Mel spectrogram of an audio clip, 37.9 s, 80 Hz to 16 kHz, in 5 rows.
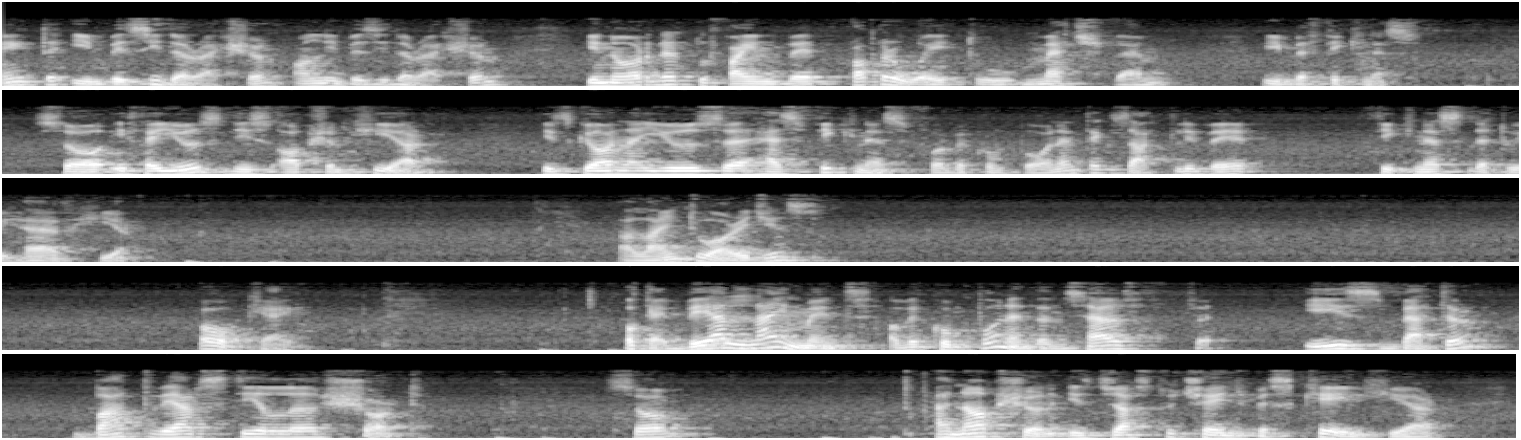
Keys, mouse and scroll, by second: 10.6-11.0 scroll down 7, 11.0-12.6 shift+middle drag, 12.6-15.7 scroll up 3, 15.8 scroll down 3, 16.0-16.8 shift+middle drag, 16.8-21.8 scroll up 1, 21.8-22.4 scroll up 1, 22.4-23.7 drag, 23.7-24.0 scroll up 3, 24.0-25.0 shift+middle drag, 25.0-25.4 scroll up 2, 25.4-25.7 shift+middle drag, 25.7-26.3 scroll up 6, 26.3-30.6 shift+middle drag, 30.6-31.5 scroll down 4, 31.5 scroll down 4, 32.0-32.3 shift+middle drag, 32.3 scroll down 3, 32.7-34.0 shift+middle drag, 34.0 scroll down 2, 34.4-37.4 shift+middle drag.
